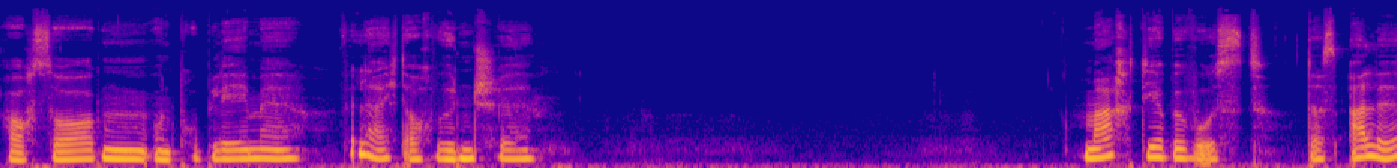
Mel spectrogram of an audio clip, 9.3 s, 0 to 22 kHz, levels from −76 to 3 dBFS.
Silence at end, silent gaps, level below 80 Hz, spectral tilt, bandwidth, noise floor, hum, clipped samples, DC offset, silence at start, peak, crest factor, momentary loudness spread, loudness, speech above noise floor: 0 s; none; -42 dBFS; -6.5 dB/octave; 16 kHz; -47 dBFS; none; under 0.1%; under 0.1%; 0.05 s; 0 dBFS; 18 dB; 10 LU; -17 LUFS; 32 dB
